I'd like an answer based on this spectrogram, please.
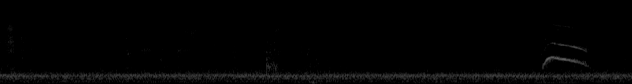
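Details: Indoors at a foster home on a morning visit to a rescued mother cat and her kittens, a cat gives one clear, brief meow near the end that dips downward, after soft rustling and handling noises, with a constant low hum underneath.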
